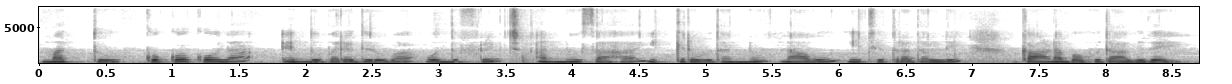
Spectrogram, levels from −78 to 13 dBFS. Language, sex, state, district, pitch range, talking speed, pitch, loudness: Kannada, female, Karnataka, Bangalore, 235-255 Hz, 95 wpm, 245 Hz, -18 LUFS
